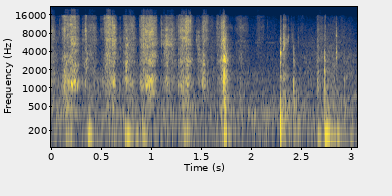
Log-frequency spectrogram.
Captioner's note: tearing sounds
